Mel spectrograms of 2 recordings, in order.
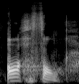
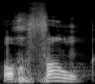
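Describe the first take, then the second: First: The stress is on the first syllable. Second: The stress is on the last syllable. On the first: The speaker calls it right. "a sílaba tônica está na penúltima sílaba" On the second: The speaker calls it wrong. "se fosse um acento"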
